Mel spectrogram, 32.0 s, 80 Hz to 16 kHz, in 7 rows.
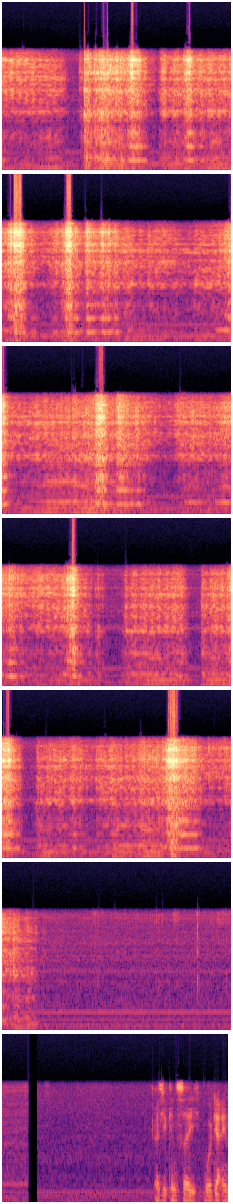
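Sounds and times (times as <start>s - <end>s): tool scraping wood: 0.0s - 23.7s
turning tool cutting wood: 0.0s - 23.8s
wood lathe humming: 0.0s - 23.9s.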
